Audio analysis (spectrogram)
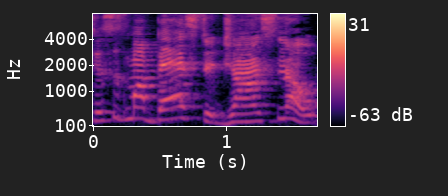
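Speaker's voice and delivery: ordinary delivery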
